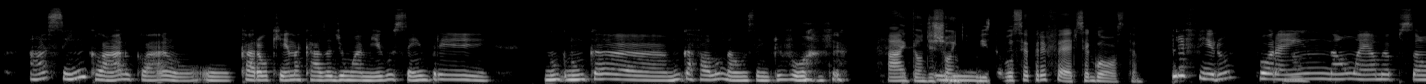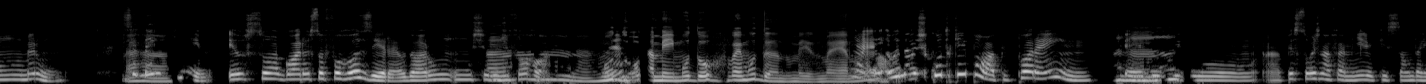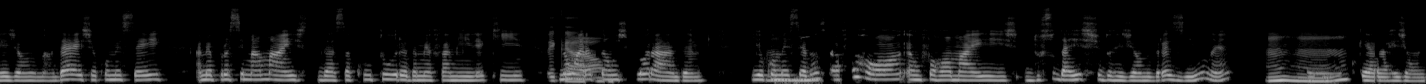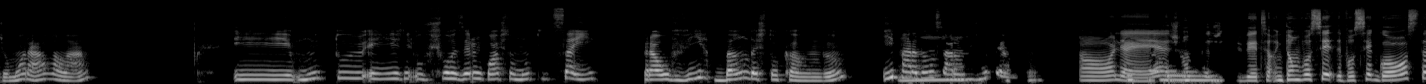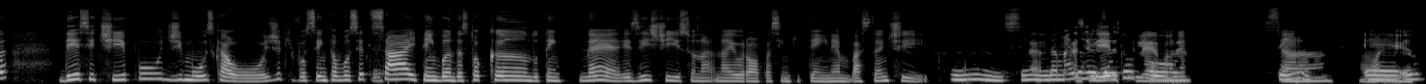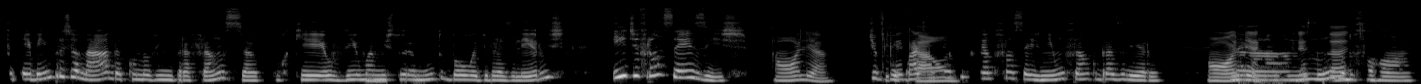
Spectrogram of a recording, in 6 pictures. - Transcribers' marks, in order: other background noise; chuckle; in English: "K-pop"; tapping
- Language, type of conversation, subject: Portuguese, podcast, Você prefere festivais lotados ou shows intimistas, e por quê?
